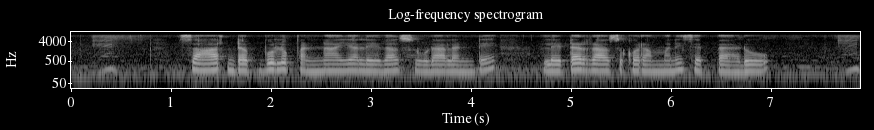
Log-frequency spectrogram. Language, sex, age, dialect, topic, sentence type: Telugu, female, 18-24, Southern, banking, statement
